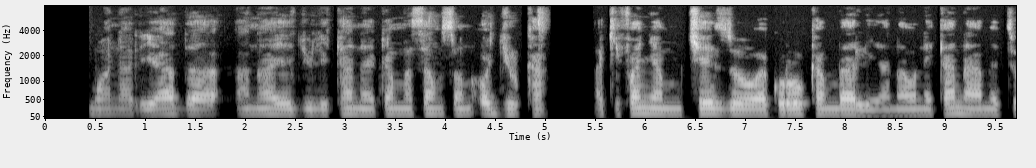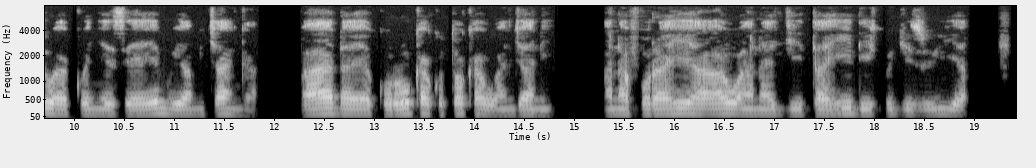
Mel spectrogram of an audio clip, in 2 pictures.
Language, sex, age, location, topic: Swahili, male, 50+, Wajir, education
